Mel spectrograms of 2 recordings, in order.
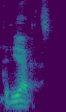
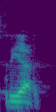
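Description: First: The name ends with a ch sound. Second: The name ends with a k sound. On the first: The speaker calls it wrong. "porque acaba en CH y hay mucha gente que lo nombra así" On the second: The speaker calls it right. "Pero realmente es Triarc"

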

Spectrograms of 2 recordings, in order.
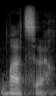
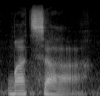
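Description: First: It is said in the common everyday pronunciation. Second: It is said in the Sephardic Hebrew pronunciation. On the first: "Many people say matzah. That's okay"

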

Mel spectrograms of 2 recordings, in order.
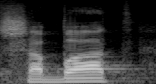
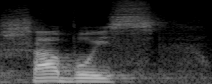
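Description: First: The stress falls on the last syllable. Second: The stress falls on the first syllable. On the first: "сейчас ударение на последний слог" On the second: "а на ашкеназском было «шабойс», ударение было на предпоследний слог"

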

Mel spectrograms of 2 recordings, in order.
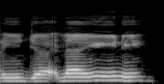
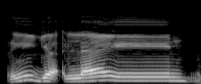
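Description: First: The word ends with its full final vowel. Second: The word ends cut short without its final vowel. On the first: "Dibaca semua ya" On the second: "Sesudah Iqra ini enggak"

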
